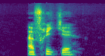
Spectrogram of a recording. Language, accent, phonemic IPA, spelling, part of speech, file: French, France, /a.fʁi.ke/, affriquer, verb, LL-Q150 (fra)-affriquer.wav
- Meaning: to affricate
